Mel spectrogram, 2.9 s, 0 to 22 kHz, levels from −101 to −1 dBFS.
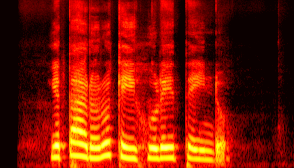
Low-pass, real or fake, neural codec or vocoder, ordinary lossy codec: none; fake; vocoder, 44.1 kHz, 128 mel bands, Pupu-Vocoder; none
